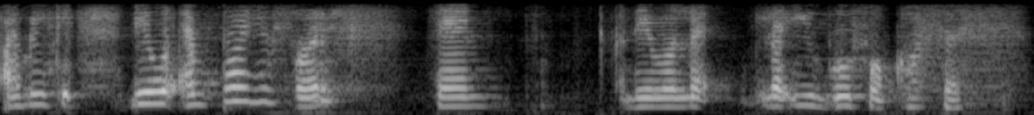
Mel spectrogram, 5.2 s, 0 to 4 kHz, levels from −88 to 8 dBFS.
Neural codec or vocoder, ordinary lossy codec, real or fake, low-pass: codec, 32 kHz, 1.9 kbps, SNAC; none; fake; 3.6 kHz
